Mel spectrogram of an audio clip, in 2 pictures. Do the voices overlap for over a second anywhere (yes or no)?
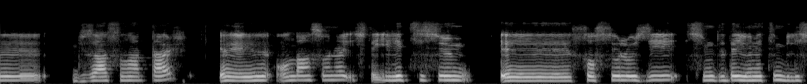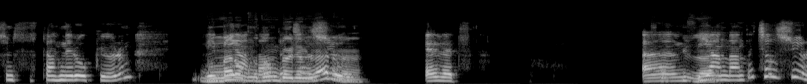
yes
